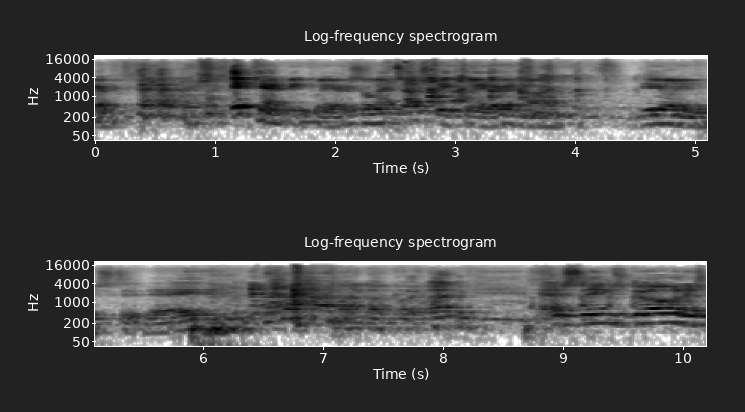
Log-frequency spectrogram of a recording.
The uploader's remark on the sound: A spectacular live show recorded at The PIT in NYC.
